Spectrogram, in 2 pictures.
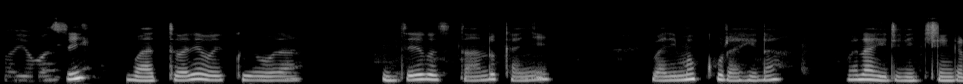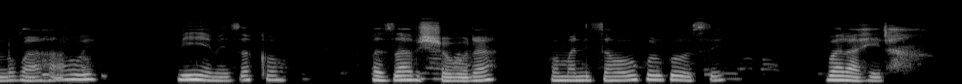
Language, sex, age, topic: Kinyarwanda, female, 18-24, health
